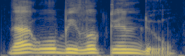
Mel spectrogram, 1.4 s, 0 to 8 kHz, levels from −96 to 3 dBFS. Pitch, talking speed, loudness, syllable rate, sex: 180 Hz, 215 wpm, -15 LUFS, 5.7 syllables/s, male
